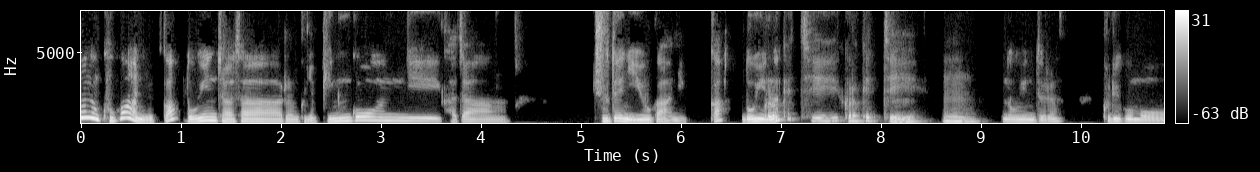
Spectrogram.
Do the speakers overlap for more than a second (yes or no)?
no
